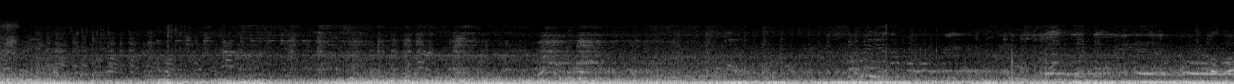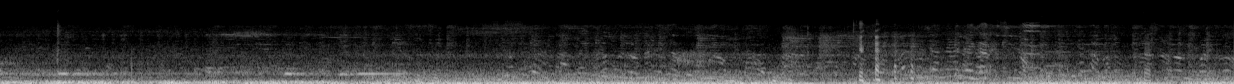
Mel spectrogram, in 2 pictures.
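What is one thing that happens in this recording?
A minibus engine rumbles steadily as it drives.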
